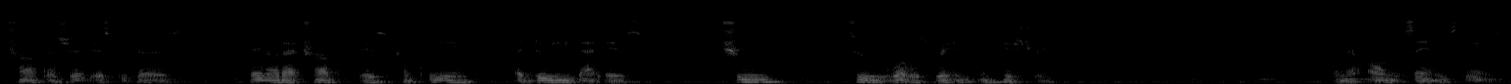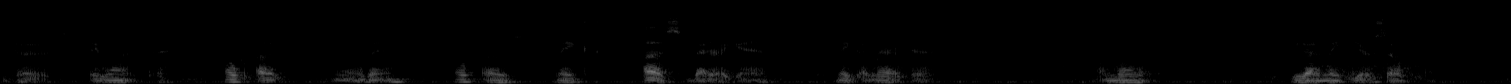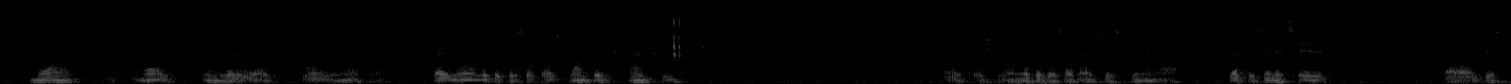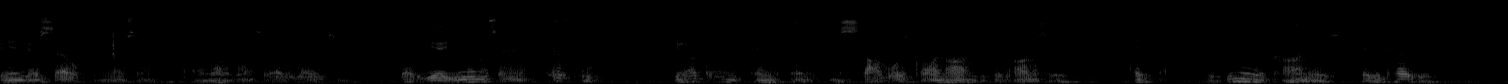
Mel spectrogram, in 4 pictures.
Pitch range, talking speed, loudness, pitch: 100-125 Hz, 140 wpm, -55 LUFS, 120 Hz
